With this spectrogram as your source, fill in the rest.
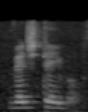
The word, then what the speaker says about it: vegetable: Ensuite un autre exemple comme vegetable. Donc au début je vais vous mettre des petites images ici pour vous expliquer que au début donc vegetable en écrit il y a 4 syllabes. Et quand on le prononce à l'oral, il en reste plus que 2, enfin vegetables.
